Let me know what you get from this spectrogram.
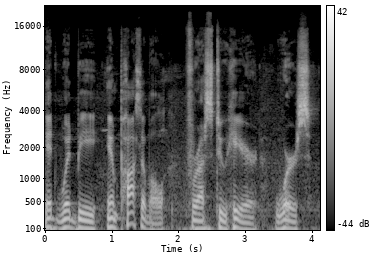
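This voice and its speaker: A man reading a classic adventure story aloud as a storyteller, in deliberate, halting phrases with an informal touch. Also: fairly low pitch, slight background noise. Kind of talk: audiobook-style reading with casual asides.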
